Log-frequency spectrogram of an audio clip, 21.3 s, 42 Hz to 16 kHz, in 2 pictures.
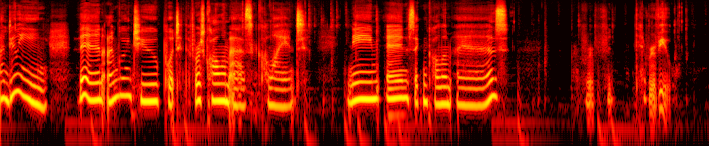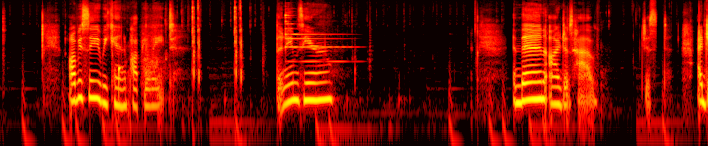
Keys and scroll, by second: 3.4-5.8 typing, 8.7-10.8 typing, 12.9-17.8 typing.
